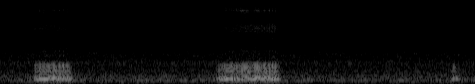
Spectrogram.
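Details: Loud rasping snores on two breaths, then a faint third, about three seconds apart, from a sleeping baby puppy sounding like a snoring man; ordinary snoring.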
